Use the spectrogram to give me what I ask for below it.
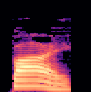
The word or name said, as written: baigh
